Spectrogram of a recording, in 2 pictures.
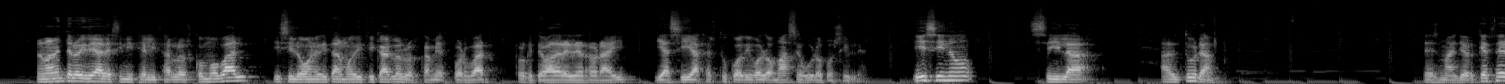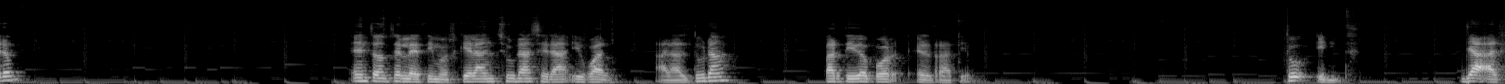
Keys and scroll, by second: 12.6 Return, 17.7 ctrl+alt+o, 19.6 Return, 28.3 ctrl+alt+l, 28.4 ctrl+alt+o.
